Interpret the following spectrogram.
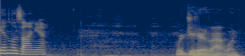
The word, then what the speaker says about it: lasagna: Well, because otherwise it would be lasagna. Lasagna. So you do kind of pronounce the G in a funky, weird way.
